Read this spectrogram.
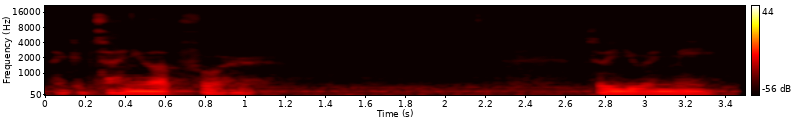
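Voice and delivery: ordinary talk

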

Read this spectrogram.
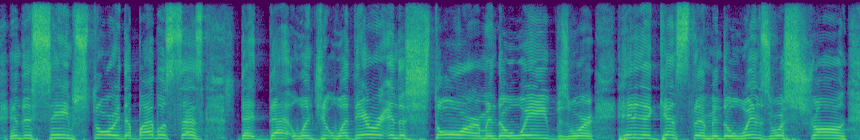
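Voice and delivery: normal talking voice

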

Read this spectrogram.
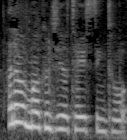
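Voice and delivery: loud bright announcer start; too loud for ASMR. Real, not acted. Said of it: "Oh, sorry guys, this is an A S M R video".

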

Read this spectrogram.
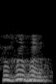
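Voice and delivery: short laugh. Real, not acted. Dog joins the workout.

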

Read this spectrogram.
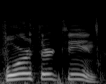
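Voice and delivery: real loud, high shout; called-out weight. Real, not acted. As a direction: call out the result loudly. Calls out the fish's weight.

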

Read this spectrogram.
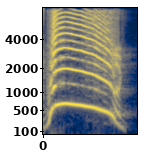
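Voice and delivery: piercing high whoop of thrill; exultant whoop. Acted. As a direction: let out a wild cheer. Pilot whoops mid-dogfight.

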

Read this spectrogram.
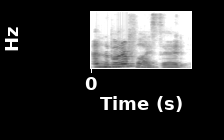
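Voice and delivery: usual speaking voice

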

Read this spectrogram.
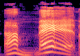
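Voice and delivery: a caller's sudden loud "I'm mad", mock complaint; mock angry caller. A host imitating a caller who complains about the shutdown, loud and mock angry. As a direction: burst out like an upset caller, half-acted.

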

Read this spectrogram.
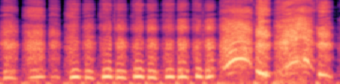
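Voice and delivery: loud, high giggling fit; excited giggle. Real, not acted. Gamer allowed inside the Ferrari, giggling wildly. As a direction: burst into high, rapid giggles. Thrilled she can drive it.

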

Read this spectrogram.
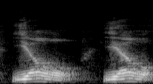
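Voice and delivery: "يو" as "yagh", voice flowing without air; voiced flowing ghayn. Shown as a demonstration. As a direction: sustain a voiced gh with unrounded lips in "يو". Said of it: "الغين يجري فيها الصوت".

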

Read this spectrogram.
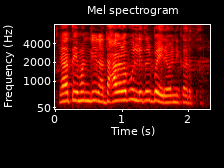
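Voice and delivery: loud, high, fast scolding; scolding husband. Real, not acted. Scolding husband over the food. (नवऱ्याला मटकी न ठेवल्याबद्दल रागाने ओरडून रागावणे)

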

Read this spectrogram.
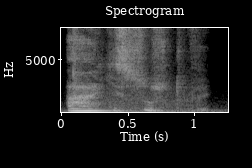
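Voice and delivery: breathless whispered relief; panicking gamer. Real, not acted. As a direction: whisper it, heart still racing. After jump scare.

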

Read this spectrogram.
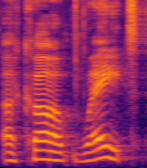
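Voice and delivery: slow, dry mock enthusiasm; sarcastic dad. Mr Large sarcastically replies about the sardine dinner. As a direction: drag it out sarcastically. Father dreading diet food.

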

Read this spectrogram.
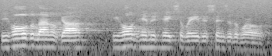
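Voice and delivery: ordinary delivery

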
